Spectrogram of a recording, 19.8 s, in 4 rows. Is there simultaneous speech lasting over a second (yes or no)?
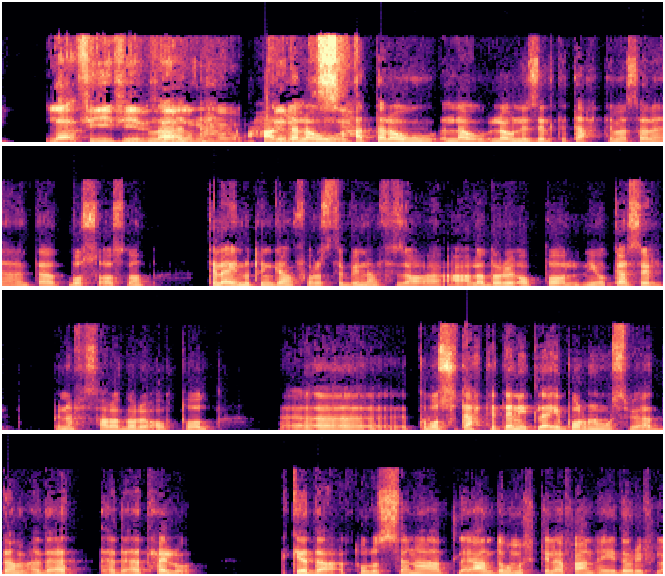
yes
